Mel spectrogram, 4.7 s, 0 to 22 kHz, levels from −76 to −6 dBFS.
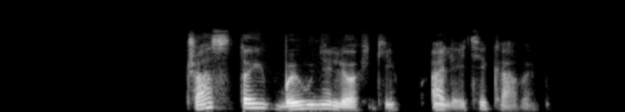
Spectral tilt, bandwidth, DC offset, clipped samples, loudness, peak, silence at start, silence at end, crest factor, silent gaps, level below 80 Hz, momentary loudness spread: -7 dB/octave; 7.6 kHz; under 0.1%; under 0.1%; -19 LUFS; -2 dBFS; 1.4 s; 0.7 s; 18 dB; 3.00-3.14 s; -54 dBFS; 13 LU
